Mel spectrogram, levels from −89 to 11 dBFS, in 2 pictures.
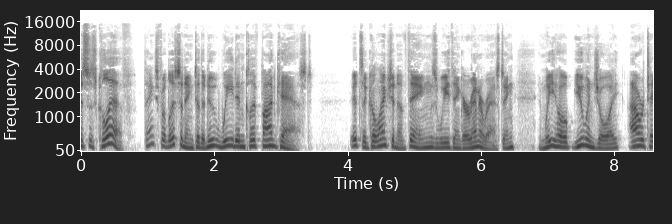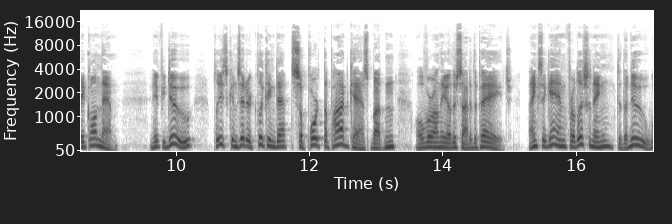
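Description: No technical faults are audible anywhere in the recording.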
